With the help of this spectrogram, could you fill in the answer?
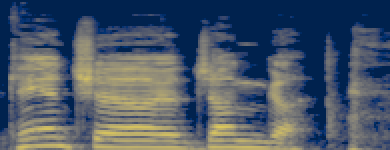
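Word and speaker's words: Kanchenjunga: Oh, Kanchajunga.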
